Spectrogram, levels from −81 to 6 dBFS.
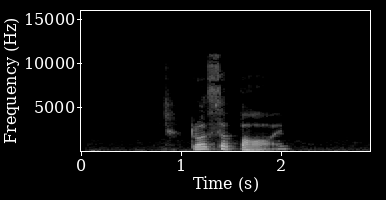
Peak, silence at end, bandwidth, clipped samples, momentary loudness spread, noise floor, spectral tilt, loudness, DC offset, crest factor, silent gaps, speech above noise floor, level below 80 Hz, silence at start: -12 dBFS; 0.85 s; 11.5 kHz; under 0.1%; 24 LU; -68 dBFS; -6 dB/octave; -29 LUFS; under 0.1%; 20 dB; none; 39 dB; -66 dBFS; 0.85 s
